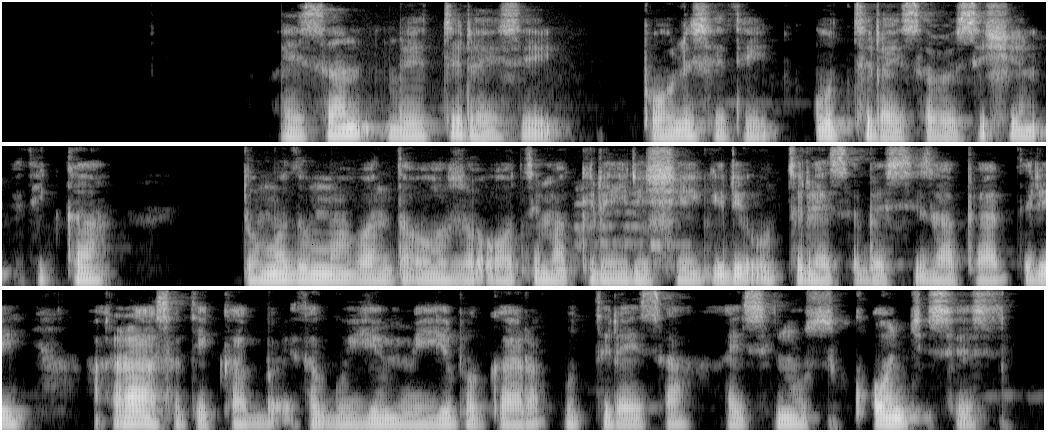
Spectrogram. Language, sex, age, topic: Gamo, female, 25-35, government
